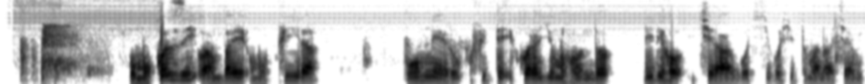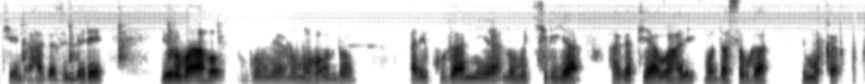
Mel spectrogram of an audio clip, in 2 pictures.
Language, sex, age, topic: Kinyarwanda, male, 18-24, finance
